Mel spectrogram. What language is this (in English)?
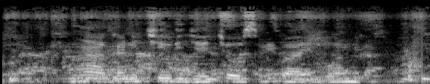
Kinyarwanda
